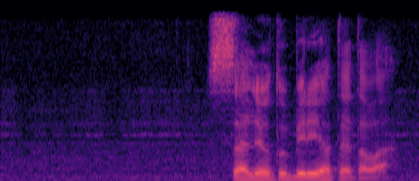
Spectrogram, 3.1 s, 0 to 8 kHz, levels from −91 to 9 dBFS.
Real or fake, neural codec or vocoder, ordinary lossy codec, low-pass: real; none; none; 7.2 kHz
